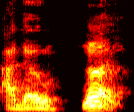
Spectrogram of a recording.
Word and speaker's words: Adonai: We pronounce it as if it said the word, the word my master, Adonai.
